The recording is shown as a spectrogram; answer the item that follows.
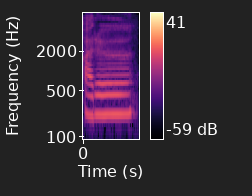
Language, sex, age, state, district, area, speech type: Bodo, female, 18-30, Assam, Kokrajhar, rural, spontaneous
